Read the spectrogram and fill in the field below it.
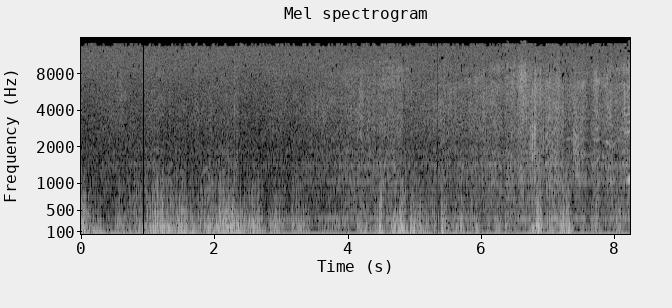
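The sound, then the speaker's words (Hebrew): Wind turbines at a wind farm north of Tel Hazeka turning in the wind give a steady, low roaring whoosh, with gusts buffeting the microphone and a few brief thumps rising above the constant rumble. “אנחנו בחוות הטורבינות, צפונית לתל חזקה.”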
